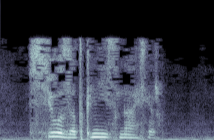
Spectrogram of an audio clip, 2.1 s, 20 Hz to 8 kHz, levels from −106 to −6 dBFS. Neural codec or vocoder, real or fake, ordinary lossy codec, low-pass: codec, 24 kHz, 3 kbps, HILCodec; fake; MP3, 24 kbps; 7.2 kHz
